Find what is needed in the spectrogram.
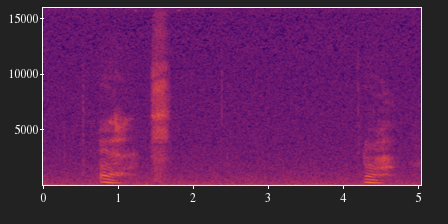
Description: I sneezed thrity times in a row.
